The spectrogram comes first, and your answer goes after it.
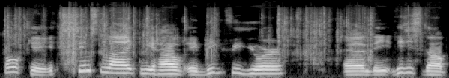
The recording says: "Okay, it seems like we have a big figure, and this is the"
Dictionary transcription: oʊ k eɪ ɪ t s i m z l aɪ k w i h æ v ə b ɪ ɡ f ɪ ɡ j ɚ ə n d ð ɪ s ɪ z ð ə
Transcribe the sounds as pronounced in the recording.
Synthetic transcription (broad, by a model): oʊ k eɪ ɪ t s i m s l aɪ k w i h æ v ə b ɪ ɡ f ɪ ɡ j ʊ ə n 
